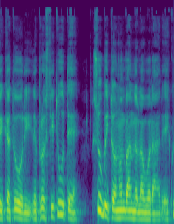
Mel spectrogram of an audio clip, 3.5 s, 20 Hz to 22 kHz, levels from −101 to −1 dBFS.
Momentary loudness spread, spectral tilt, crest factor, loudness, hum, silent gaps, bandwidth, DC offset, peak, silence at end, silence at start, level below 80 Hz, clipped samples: 7 LU; -6.5 dB/octave; 14 dB; -19 LUFS; none; none; 18.5 kHz; under 0.1%; -4 dBFS; 0.1 s; 0 s; -60 dBFS; under 0.1%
